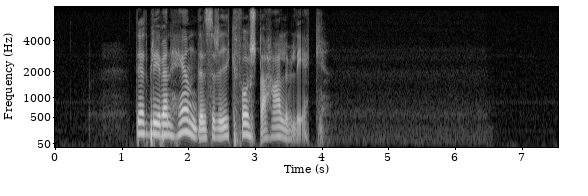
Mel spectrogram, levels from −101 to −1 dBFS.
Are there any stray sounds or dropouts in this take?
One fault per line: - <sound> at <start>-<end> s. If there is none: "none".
none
